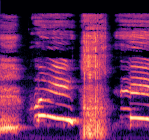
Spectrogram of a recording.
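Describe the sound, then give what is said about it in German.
A person fakes a snore: drawn-out voiced, groaning tones around a rough, raspy snort in the middle, fairly loud and a little clumsy. “Ja, ich, ich, ich kann nicht so gut Fake schnarchen, fällt mir gerade auf.”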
